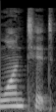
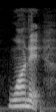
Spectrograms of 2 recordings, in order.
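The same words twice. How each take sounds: First: The t sound links into the next word. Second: The t is dropped; the n links on. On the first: "Want 和 it 之间有连读" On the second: "t 这个爆破音略掉，前面的前鼻音去跟后面元音做连读"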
